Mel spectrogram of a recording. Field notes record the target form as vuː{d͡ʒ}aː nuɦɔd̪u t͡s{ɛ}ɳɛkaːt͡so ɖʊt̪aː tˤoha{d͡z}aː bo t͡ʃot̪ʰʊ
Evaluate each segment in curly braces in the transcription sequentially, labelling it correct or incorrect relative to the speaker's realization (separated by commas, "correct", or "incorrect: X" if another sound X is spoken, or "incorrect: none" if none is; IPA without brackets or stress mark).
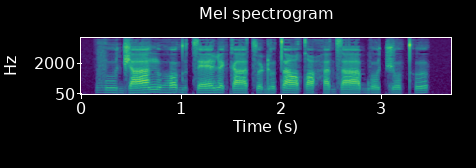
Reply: correct, incorrect: ɛː, correct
